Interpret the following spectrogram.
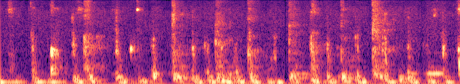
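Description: Faint typing on a computer keyboard: quick, irregular keystrokes, several a second.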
